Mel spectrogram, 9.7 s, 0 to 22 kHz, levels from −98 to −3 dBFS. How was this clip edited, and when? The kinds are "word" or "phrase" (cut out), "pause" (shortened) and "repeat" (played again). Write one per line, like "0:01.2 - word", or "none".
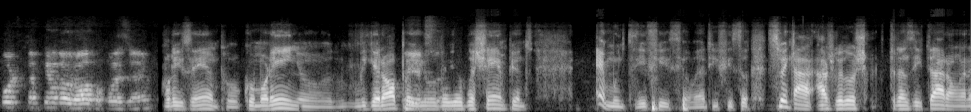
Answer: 0:01.6 - pause
0:07.1 - word
0:07.9 - word
0:08.8 - pause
